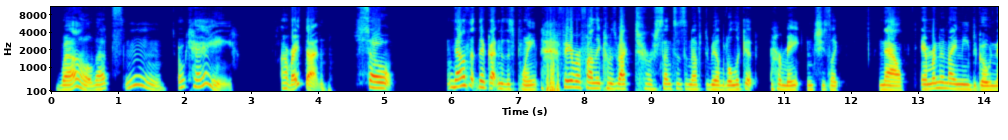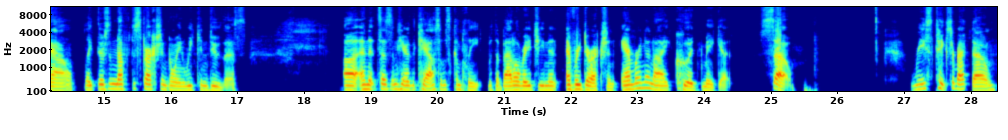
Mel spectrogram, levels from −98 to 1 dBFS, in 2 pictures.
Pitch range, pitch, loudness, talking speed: 155-190 Hz, 170 Hz, -25 LUFS, 170 wpm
